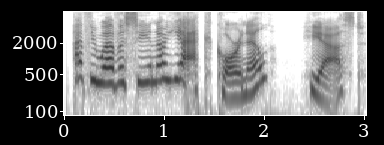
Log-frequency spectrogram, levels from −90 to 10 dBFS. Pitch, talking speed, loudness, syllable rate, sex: 305 Hz, 180 wpm, -20 LUFS, 6.5 syllables/s, female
